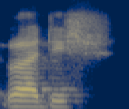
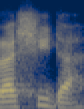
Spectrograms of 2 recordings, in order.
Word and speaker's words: Rashida: marketing communication mix uh tanika and radish i'm pronouncing it properly let me see oh rashida sorry rashida danikan rashida yeah this one belongs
